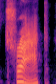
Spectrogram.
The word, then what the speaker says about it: track: Track rhymes with rack, rhymes with lack, carecer de, rhymes with pack, rhymes with sack, rhymes with attack.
